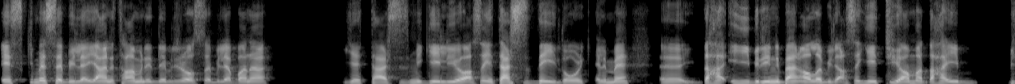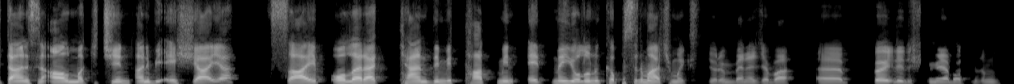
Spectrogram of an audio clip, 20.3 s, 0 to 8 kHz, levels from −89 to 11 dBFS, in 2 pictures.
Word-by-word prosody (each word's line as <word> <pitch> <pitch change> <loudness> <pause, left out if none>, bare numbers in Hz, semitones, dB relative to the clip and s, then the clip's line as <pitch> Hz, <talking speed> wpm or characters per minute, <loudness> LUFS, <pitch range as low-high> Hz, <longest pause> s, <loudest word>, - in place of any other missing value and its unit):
eskimese 155 - +2
bile 115 -1 +1
yani 130 +1 +4
tahmin 130 +2 0
edilebilir 150 +3 -6
olsa 135 -8 -2
bile 155 +5 -2
bana 155 -1 +1 0.8
yetersiz 105 +3 -1
mi 150 -1 -5
geliyor? 135 -2 +2
Aslında 175 +9 +1
yetersiz 160 +1 +3
değil 145 -10 +1
doğru 105 0 -1
kelime. 110 - 0 0.3
Eee, 115 0 -4
daha 180 +4 +3
iyi 150 -2 -3
birini 140 -2 +2
ben 130 - +7
alabilir 130 -4 +3
Aslında 160 +9 -5
yetiyor 145 +5 +1
ama 175 +4 0
daha 165 - +2
iyi 150 -1 -1 0.5
1 135 - -11
tanesini 130 +1 +2
almak 125 +1 +2
için, 140 +6 -2
hani, 135 0 -1
bir - - -8
eşyaya 150 +8 0 0.3
sahip 145 +3 +1
olarak 160 +5 +4
kendimi 150 +5 -1
tatmin 145 +2 -3
etme 155 +4 -2
yolunun 165 +1 -2
kapısını 195 +3 -7
mı 185 - +1
açmak 105 - -4
istiyorum 95 -2 -18
ben 95 - -10
acaba? 95 +1 -10 0.3
Eee, 100 0 -6 0.3
böyle 130 -5 -3
düşünmeye 95 -2 -11
başladım. 90 0 -19
140 Hz, 150 wpm, -24 LUFS, 120-155 Hz, 0.8 s, ben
